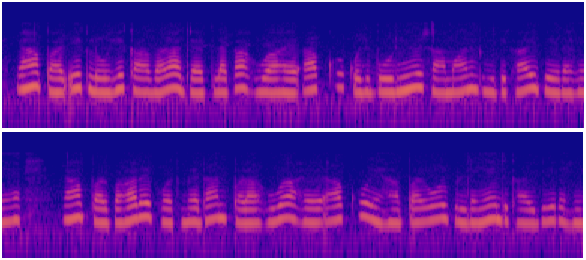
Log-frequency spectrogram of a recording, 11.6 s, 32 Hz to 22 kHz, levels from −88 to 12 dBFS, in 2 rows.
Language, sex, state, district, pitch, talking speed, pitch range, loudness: Hindi, female, Rajasthan, Nagaur, 215 Hz, 175 wpm, 205-245 Hz, -39 LUFS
